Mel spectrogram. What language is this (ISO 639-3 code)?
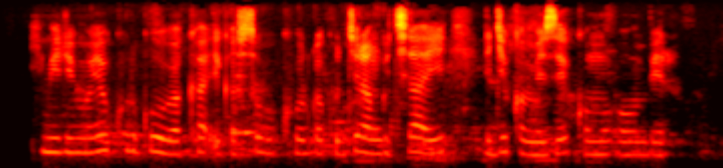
kin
